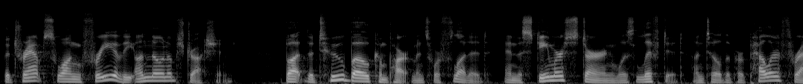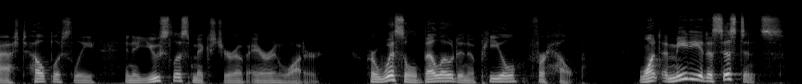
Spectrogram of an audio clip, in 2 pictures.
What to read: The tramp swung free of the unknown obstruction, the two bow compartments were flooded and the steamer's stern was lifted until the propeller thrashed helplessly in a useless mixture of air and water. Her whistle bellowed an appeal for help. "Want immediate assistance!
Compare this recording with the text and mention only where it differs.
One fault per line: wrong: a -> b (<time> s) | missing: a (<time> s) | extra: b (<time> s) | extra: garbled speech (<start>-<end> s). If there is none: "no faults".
extra: but (2.8 s)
